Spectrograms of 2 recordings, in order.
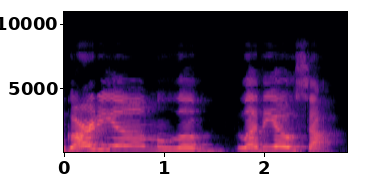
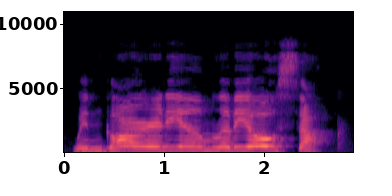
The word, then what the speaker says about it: Wingardium Leviosa: much more like when Guardium Leviosa he shouted waving his long arms like a windmill they're saying it wrong Harry heard Hermione snap its Wingardium Leviosa make the guard nice and long you do it then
